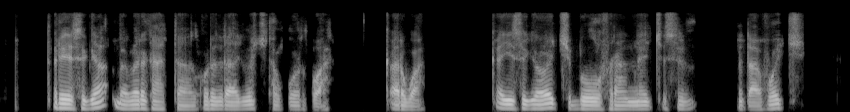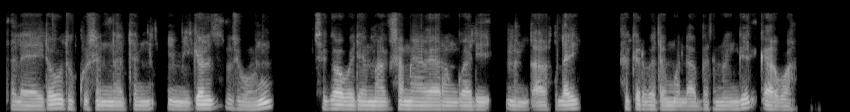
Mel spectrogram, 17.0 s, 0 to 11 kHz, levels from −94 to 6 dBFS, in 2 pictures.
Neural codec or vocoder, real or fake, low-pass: codec, 16 kHz, 6 kbps, DAC; fake; 7.2 kHz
